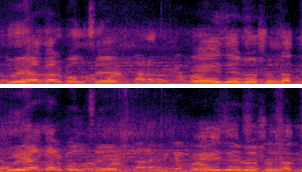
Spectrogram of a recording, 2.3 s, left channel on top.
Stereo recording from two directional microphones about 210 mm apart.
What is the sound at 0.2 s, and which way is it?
Speech, 15° left (ahead or behind).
